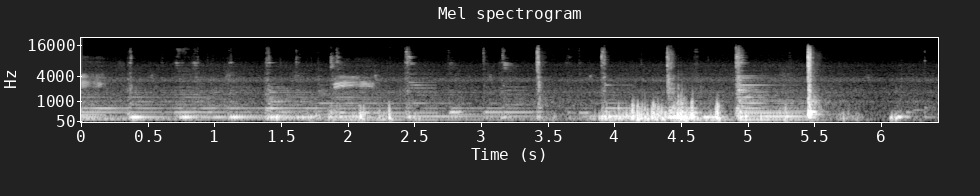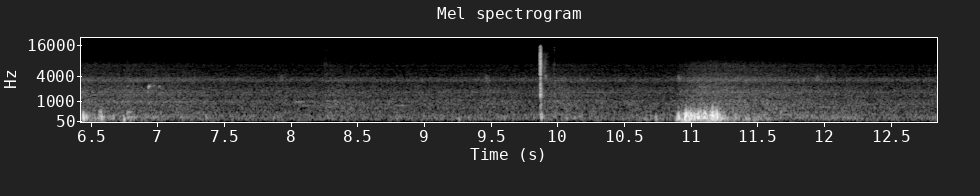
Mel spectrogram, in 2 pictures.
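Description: Nylon-string classical guitar strummed chord by chord through a simple D–G–A progression, with a loud flurry of strums about four seconds in, then ringing out and fading away. Near the end, a short low rumble as the camera is handled.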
